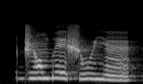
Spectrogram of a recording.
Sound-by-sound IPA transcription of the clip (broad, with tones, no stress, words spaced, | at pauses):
d͡ʒɔ̃˦be˦˨ʃu˧ jɛ̃˨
